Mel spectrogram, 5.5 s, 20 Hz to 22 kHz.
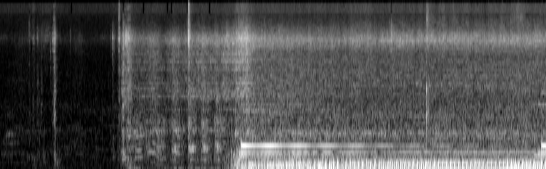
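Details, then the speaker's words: BMW X6 on a cold first start of the morning, recorded at the tailpipe: cranks about a second, catches, then settles into a fast idle with uneven pulsing. Rough idle with no error code; mass air flow sensor is suspected. "this car has not been started this morning so the starting sequence of it normally is supposed to not actually have a rough idle but this one does"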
